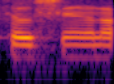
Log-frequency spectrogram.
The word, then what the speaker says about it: Oshun: So we're going to Mother Goddess Oshun on her powerful day to see what she has to say to her daughter. Am I saying the name right, Ayana? – Yes, you are.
